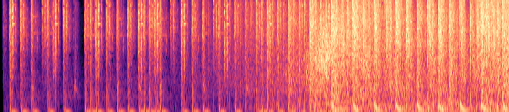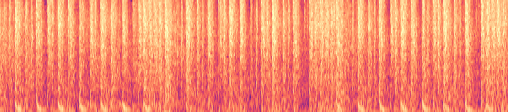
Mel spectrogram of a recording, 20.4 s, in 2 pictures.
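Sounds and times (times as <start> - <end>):
gunshot: 5.4 - 20.3.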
